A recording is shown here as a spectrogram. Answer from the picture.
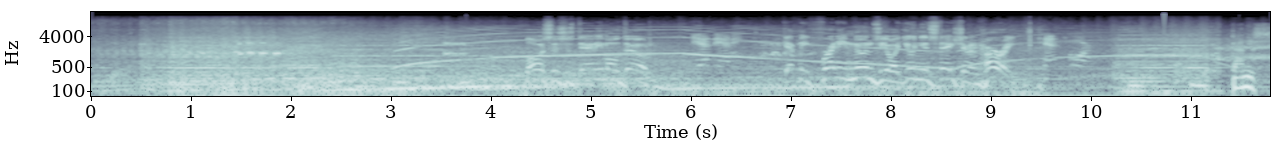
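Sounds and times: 
police car engine roaring as it speeds off: 0.0 - 11.7
tire squeal from rear wheels spinning on the road: 0.6 - 3.7, 10.3 - 11.7
speech: 4.4 - 6.4, 7.0 - 9.7, 11.4 - 11.7.

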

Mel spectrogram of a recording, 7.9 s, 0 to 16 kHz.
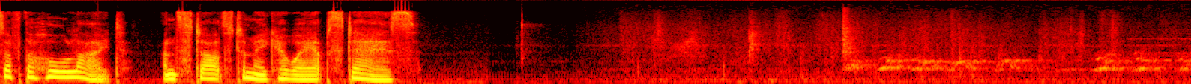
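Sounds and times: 
speech: 0.0 - 2.8
quiet hissy background: 0.1 - 7.9
faint dogs barking and yelping: 5.6 - 7.9.

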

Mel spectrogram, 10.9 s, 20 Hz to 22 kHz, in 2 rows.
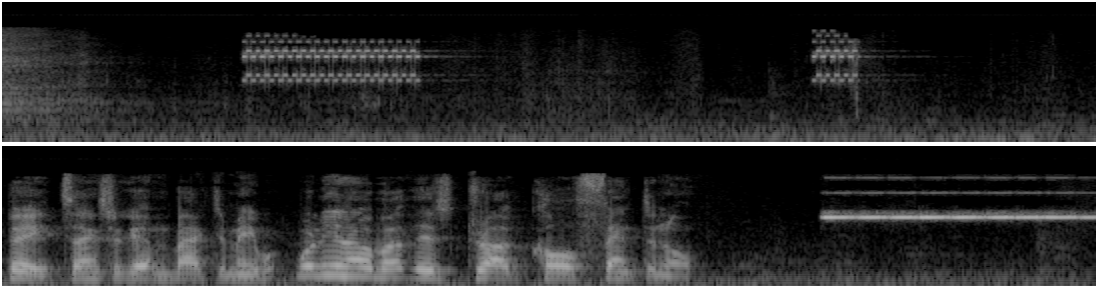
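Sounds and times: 
faint low noise: 0.0 - 10.9
smoke alarm beeping: 1.2 - 2.2, 4.0 - 4.4, 9.6 - 10.9
speech: 5.5 - 9.0.

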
